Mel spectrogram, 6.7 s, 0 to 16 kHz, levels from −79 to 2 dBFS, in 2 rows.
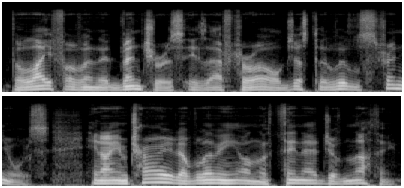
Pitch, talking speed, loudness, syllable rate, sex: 110 Hz, 215 wpm, -18 LUFS, 5.6 syllables/s, male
